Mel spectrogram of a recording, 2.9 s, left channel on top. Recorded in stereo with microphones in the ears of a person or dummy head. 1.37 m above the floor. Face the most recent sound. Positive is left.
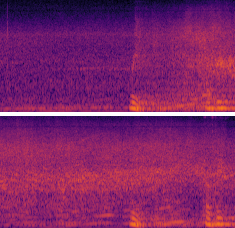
turn(degrees=-70)  # may be behind; listen again after turning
